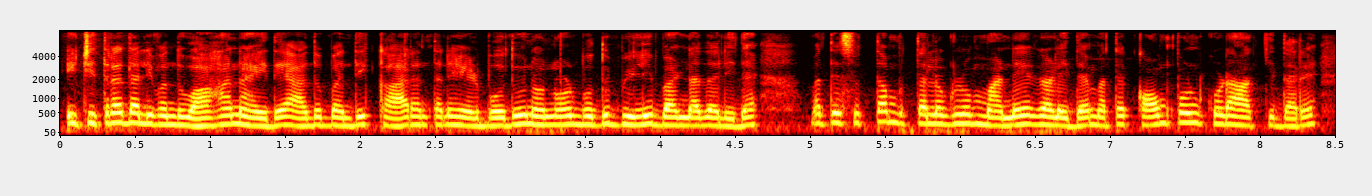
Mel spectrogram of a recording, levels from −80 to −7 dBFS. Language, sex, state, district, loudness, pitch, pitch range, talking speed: Kannada, female, Karnataka, Raichur, -17 LUFS, 200 Hz, 190-225 Hz, 155 wpm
